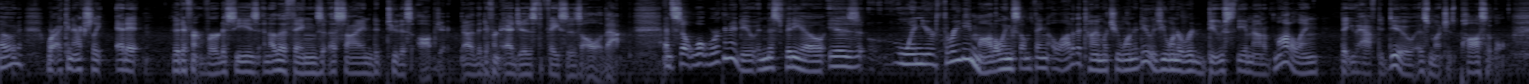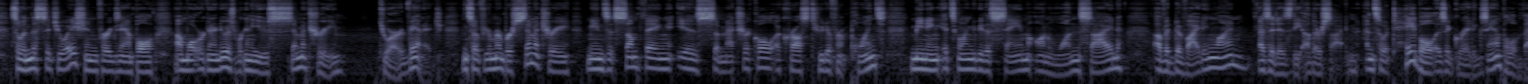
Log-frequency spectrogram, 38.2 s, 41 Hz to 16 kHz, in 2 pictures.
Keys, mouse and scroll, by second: 8.9 middle click, 11.1 middle click.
